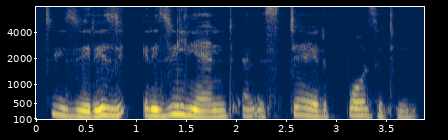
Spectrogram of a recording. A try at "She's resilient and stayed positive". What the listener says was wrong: okay is it state or stayed stayed that's important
